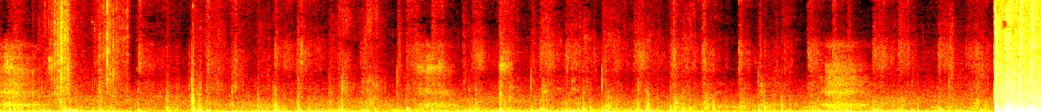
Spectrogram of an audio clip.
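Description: Quick footsteps thud across a wooden floor.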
